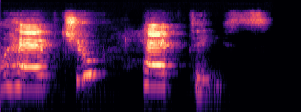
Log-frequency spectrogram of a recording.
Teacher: eles são paroxítonas, com a penúltima sílaba mais forte, não a última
